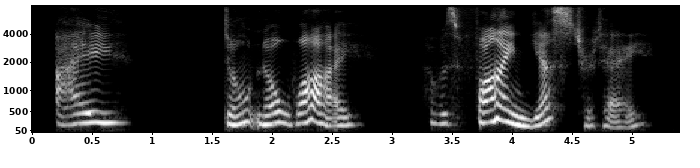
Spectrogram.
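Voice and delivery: worn-out, drained, exhausted voice. A game master voices a woman the players overhear: Marissa Huepe, exhausted. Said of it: "She sounds exhausted".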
